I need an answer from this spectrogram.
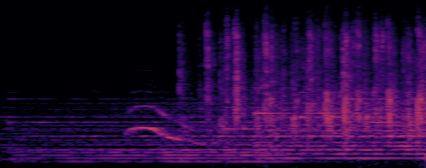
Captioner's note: clapping; upbeat music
